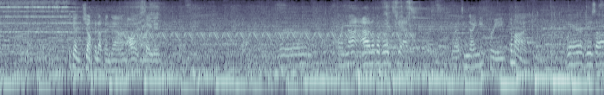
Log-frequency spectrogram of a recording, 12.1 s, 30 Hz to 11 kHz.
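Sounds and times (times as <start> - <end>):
slot machine jackpot warbling tone: 0.0 - 3.6, 6.0 - 10.5.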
